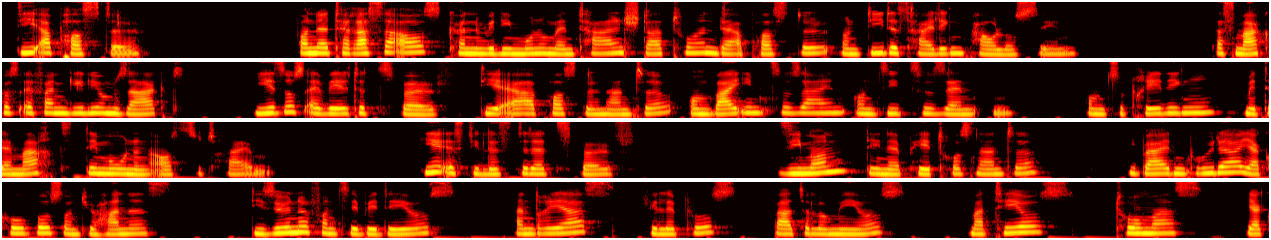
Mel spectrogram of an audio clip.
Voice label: Audio Aleman; TIBIDABO; audioguide deutscher

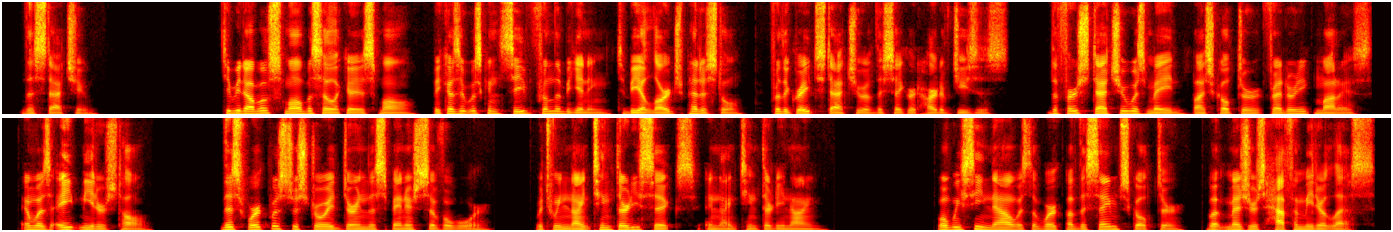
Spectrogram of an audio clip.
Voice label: Audio Ingles; TIBIDABO; english

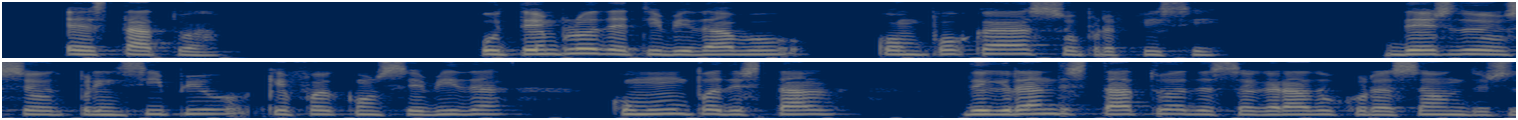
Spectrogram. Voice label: Audio Portugues

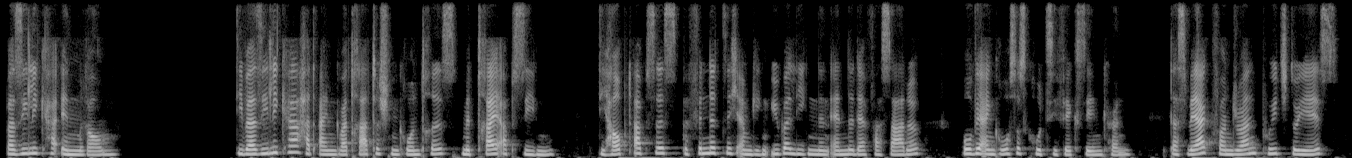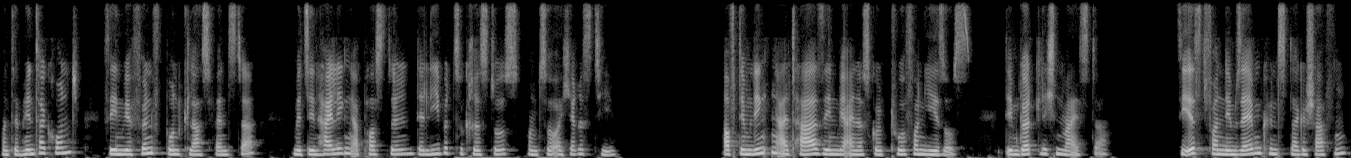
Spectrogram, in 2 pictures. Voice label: Audio Aleman; TIBIDABO; audioguide deutscher

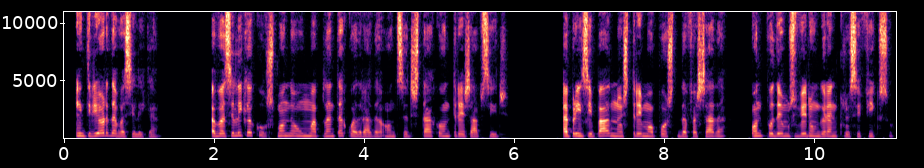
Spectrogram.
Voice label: Audio Portugues

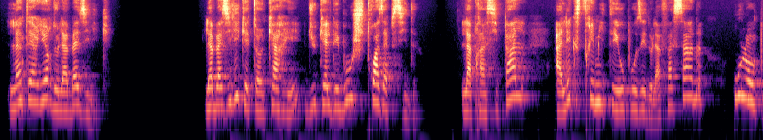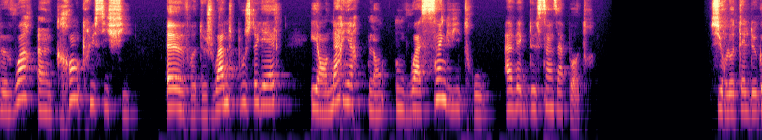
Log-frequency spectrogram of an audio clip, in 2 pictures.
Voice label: Audio Frances; TIBIDABO; audioguides francais

